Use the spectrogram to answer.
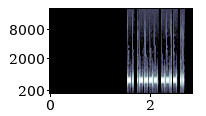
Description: Morse code, heard as a keyed tone, about 48 wpm, 700 Hz. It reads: N1QI
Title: USA Call Signs - 4 Characters - Repeated 3x - 50wpm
